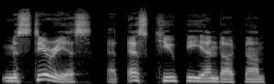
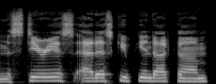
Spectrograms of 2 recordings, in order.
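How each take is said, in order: First: It is said slowly and carefully. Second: It is said at a normal pace.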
